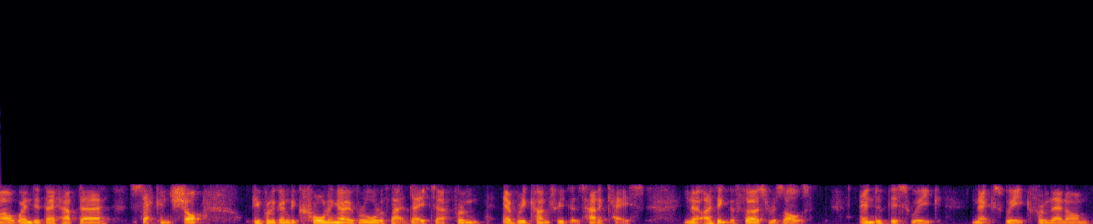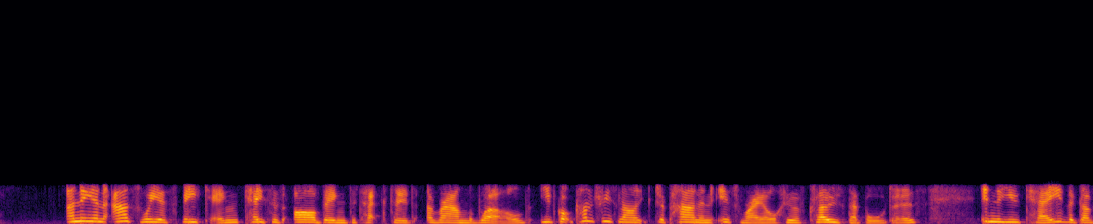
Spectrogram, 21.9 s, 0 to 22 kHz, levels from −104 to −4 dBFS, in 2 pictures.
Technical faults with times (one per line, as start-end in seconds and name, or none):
0.00-21.87 AMR narrowband mobile codec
